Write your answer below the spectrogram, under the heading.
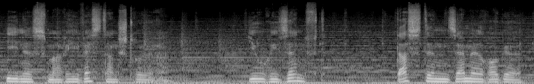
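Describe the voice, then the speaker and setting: Very slow, measured male credits announcer. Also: mid-range voice, steady tone, music in the background. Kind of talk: measured scripted radio drama credits.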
